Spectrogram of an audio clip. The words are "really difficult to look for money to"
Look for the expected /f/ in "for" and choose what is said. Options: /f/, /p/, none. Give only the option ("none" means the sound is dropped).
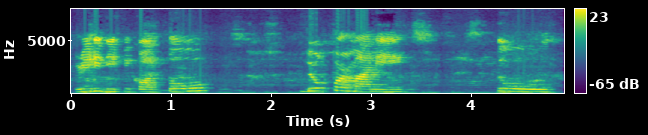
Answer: /p/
